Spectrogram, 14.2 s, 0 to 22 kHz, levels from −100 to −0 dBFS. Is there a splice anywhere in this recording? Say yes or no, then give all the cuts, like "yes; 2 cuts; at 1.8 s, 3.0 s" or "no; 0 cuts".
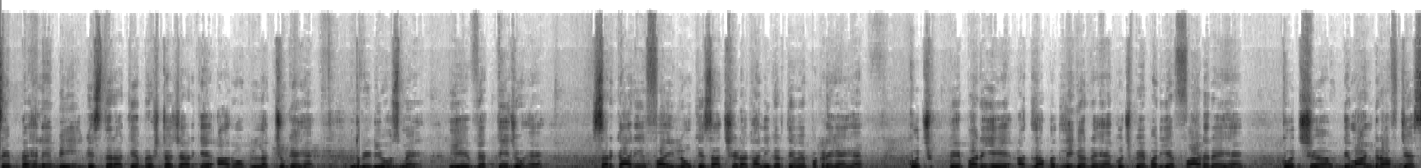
yes; 1 cut; at 3.6 s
